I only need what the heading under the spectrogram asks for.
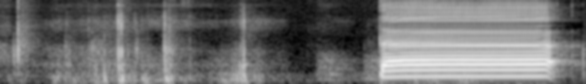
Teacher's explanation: زبان کی نوک جب اوپر سامنے والے دو دانتوں کی جڑ سے لگے تو ت ادا ہوتا ہے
